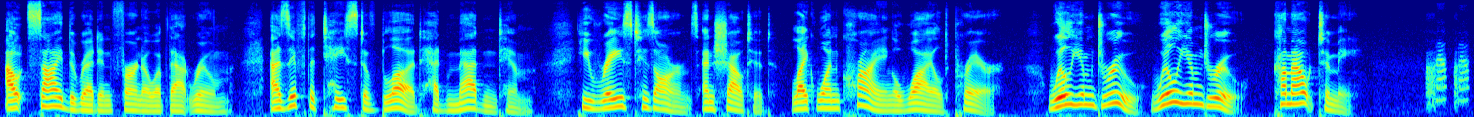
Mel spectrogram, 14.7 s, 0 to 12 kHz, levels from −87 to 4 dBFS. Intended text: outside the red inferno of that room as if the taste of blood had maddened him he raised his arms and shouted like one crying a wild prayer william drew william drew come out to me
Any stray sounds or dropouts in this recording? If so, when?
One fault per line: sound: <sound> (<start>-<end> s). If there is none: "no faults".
sound: laugh (14.3-14.7 s)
